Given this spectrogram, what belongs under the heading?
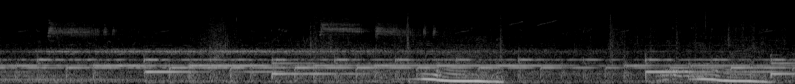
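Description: A lion roars in a few deep, falling groans in the distance, set against birdsong and a steady hum of morning background noise.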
